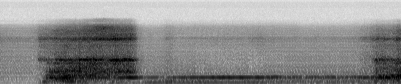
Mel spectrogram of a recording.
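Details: Snoring sound-effect recording: a harsh, rasping snore on the in-breath, then a quieter humming out-breath before the next; hard snoring.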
